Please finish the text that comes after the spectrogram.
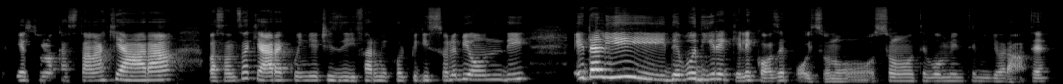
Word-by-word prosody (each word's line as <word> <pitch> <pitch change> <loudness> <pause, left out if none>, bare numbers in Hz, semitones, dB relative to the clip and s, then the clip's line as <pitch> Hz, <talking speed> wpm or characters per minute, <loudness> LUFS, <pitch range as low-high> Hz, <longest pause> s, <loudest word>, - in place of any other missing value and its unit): perché 190 0 -7
sono 180 -1 -10
castana 180 +1 -4
chiara 205 0 +4 0.3
abbastanza 175 +10 -5
chiara, 190 -7 +7
e 190 0 -8
quindi 190 0 -10
decisi 190 -1 -9
di 175 - -9
farmi 180 0 -6
i 175 - -22
colpi 180 +1 -12
di 195 +1 -10
sole 195 +2 -8
biondi; 225 +3 -5 0.4
e - - -1
da 345 0 +12
lì 330 - +4
devo 230 +5 0
dire 240 0 -2
che 165 - -9
le 190 +2 -1
cose 180 0 -6
poi 180 - -11
sono 135 - -12
sono 165 -2 -7
notevolmente 160 0 -11
migliorate. 150 0 -7
190 Hz, 165 wpm, -21 LUFS, 175-220 Hz, 0.4 s, da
